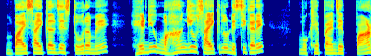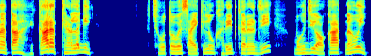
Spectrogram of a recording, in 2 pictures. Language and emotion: Sindhi, disgusted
